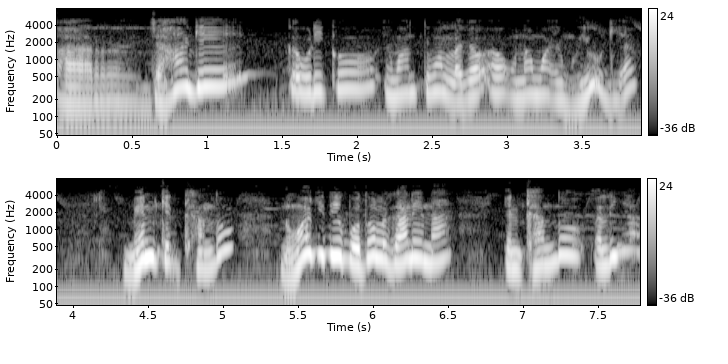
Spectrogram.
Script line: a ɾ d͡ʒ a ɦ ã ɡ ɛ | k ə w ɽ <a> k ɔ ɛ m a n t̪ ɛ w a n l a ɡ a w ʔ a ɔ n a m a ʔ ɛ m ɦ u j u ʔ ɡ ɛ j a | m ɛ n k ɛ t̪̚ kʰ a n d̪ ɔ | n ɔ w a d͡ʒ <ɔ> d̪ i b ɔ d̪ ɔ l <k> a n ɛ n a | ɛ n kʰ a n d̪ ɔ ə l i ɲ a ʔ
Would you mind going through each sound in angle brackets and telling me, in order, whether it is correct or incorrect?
incorrect: i, incorrect: u, incorrect: ɡ

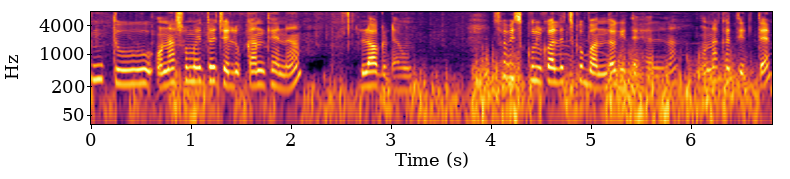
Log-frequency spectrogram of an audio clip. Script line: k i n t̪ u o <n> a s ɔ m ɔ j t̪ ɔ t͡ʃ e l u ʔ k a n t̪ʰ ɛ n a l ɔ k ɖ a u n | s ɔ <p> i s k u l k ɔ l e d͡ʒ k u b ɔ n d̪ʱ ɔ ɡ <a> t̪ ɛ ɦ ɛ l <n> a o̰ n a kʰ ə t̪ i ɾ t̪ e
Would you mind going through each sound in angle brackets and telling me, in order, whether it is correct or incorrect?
correct, incorrect: b, incorrect: i, correct

